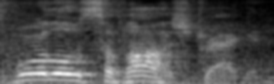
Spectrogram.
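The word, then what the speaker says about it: Borreload Savage Dragon: You gotta say it like that, ladies and gentlemen. It's Borlo Savage Dragon.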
